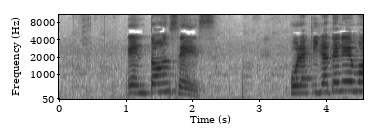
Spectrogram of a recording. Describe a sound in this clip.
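A young woman speaks cheerfully and close to the microphone.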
